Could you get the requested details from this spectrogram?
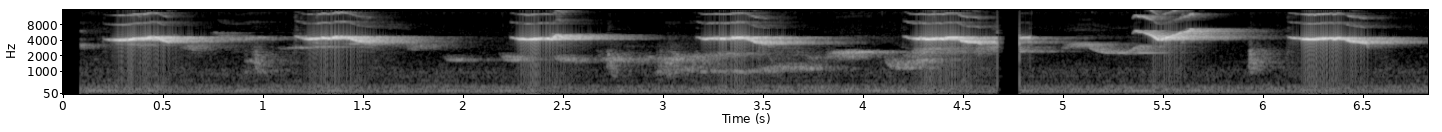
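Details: Siberian rubythroat giving soft song in the morning: clear, high whistled phrases, some sliding down, mixed with short thin twitters and lower scratchy notes, phrases spaced about every second.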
